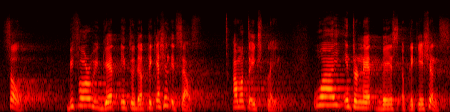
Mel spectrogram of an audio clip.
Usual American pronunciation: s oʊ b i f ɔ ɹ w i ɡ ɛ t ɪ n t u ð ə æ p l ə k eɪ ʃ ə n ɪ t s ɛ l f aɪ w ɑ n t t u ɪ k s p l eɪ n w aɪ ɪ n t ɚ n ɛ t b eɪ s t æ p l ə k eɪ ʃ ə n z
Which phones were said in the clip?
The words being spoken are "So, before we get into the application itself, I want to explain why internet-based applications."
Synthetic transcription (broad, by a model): s oʊ b i f ɔ ɹ w i ɡ ɛ t ɪ n t u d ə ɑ p l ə k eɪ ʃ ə n ɪ t s ɛ l f aɪ w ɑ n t t u ɪ k s p l eɪ n w aɪ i n t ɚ n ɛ t b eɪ s ɑ p l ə k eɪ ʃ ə n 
